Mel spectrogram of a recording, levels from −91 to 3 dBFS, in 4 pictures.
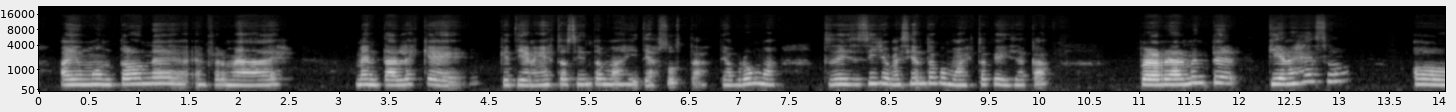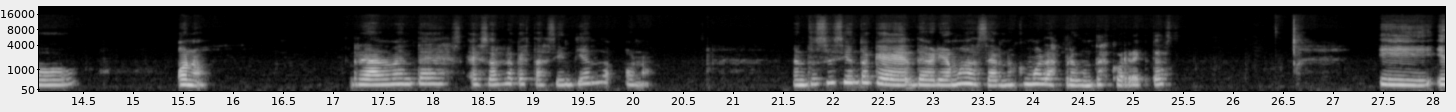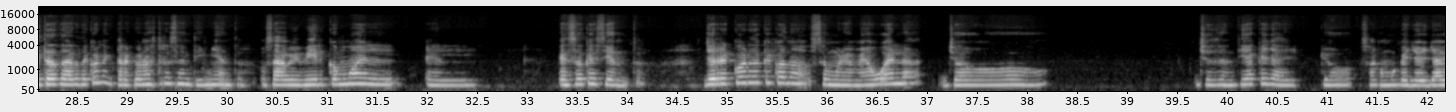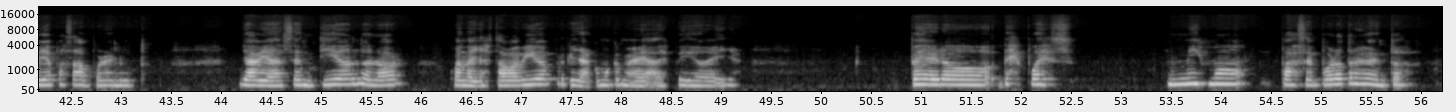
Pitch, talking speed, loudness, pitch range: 230 Hz, 125 wpm, -24 LUFS, 215-250 Hz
